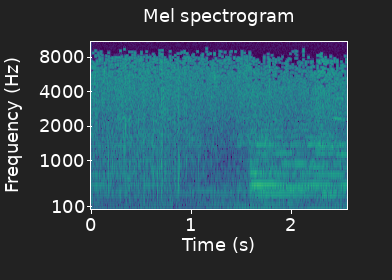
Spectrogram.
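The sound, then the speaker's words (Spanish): Steady rain falls with a constant, dense hiss across the whole recording, in a Spider-Man film scene where a man walks in the rain; partway through, a sustained ringing tone of church bells from a neo-Gothic church spire rises over it and holds to the end. No one speaks. “Peter camina bajo la lluvia.”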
